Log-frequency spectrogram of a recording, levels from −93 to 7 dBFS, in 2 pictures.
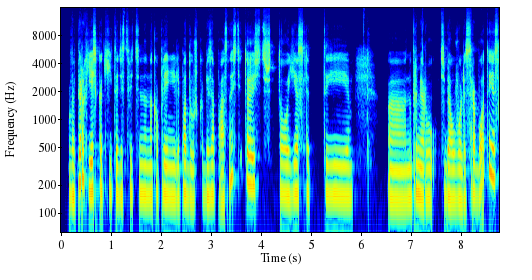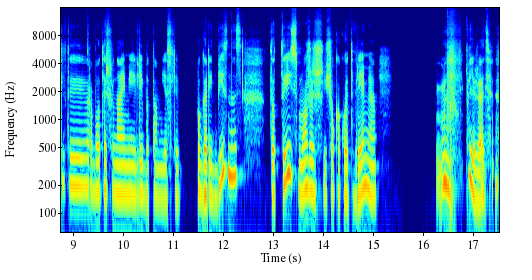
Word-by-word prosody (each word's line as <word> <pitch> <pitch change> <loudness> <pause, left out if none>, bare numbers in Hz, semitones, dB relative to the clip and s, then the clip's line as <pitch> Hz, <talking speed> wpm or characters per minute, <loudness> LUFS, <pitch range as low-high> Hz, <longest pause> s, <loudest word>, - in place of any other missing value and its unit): во-первых, 210 +8 +2
есть 175 -1 +5
какие-то 170 -1 -3
действительно 165 +1 -5
накопления 160 -1 -1
или 155 +1 -3
подушка 150 -2 -2
безопасности, 160 - -2
то 215 - +3
есть 200 -1 +1
что 165 -2 0
если 165 +1 -1 0.2
ты, 160 -1 -3 0.7
а, 145 -1 0
например, 150 +1 0
у 150 -2 -4
тебя 155 -2 +1
уволят 145 0 -1
с - - 0
работы, 170 - +2
если 245 -3 +2
ты 195 -2 0
работаешь 175 -1 -1
в - - -4
найме, 160 -1 +1
либо 160 0 -2
там, 150 -1 -7
если 150 0 -5 0.3
погорит 160 -2 +3
бизнес, 250 - +2 0.6
то 160 - +4
ты 205 +12 +4
сможешь 175 -5 +2
ещё 160 +2 0
какое-то 155 -1 -1
время 160 +1 +2 1.2
м, 210 0 +3 0.4
полежать. 160 - +3
160 Hz, 130 wpm, -29 LUFS, 155-175 Hz, 1.2 s, есть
